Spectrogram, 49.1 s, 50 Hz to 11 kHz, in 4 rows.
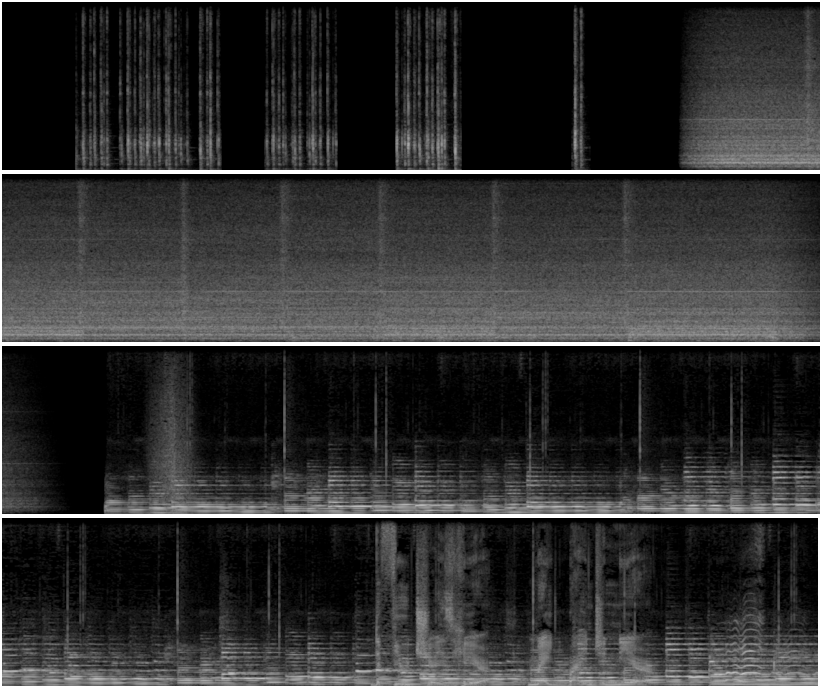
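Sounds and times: three d printer fans whirring: 0:10.4 - 0:24.7.

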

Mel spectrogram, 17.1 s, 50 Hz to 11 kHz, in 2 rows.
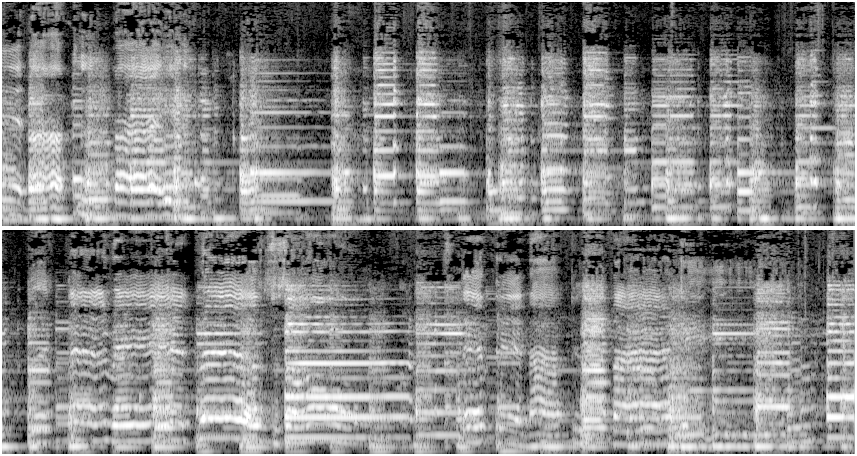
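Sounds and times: person singing: 0:00.0 - 0:04.4, 0:08.4 - 0:17.0
blues guitar picking: 0:00.0 - 0:17.0.

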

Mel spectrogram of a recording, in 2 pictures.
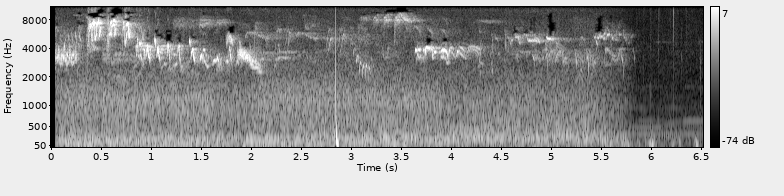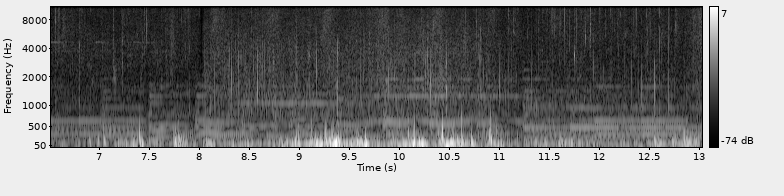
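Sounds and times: wild birds singing and chirping: 0:00.0 - 0:05.9
steady outdoor noise: 0:00.0 - 0:13.0
soft music with held notes: 0:04.3 - 0:13.0.

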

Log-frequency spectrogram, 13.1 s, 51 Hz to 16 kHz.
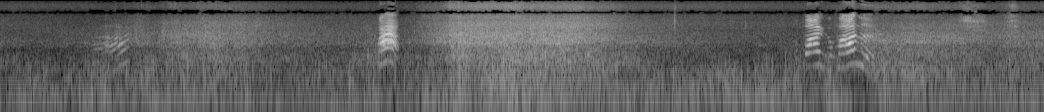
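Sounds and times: surf washing on shore: 0:00.0 - 0:13.0
wave breaking: 0:01.2 - 0:08.4
gull calling: 0:04.7 - 0:05.0.

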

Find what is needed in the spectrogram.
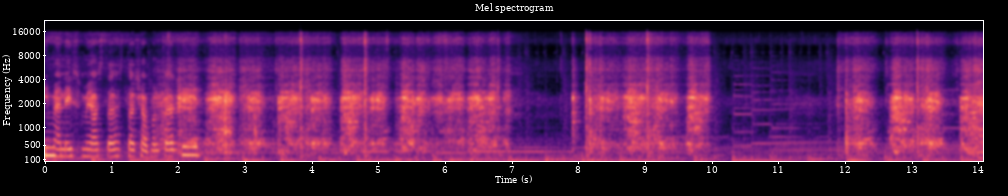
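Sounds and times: metal spoon scraping a pot: 0:01.3 - 0:10.2, 0:11.8 - 0:14.0.

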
